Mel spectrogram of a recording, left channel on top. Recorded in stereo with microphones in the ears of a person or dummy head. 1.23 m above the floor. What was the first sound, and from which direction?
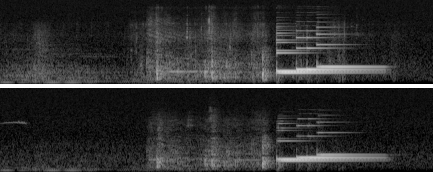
Footsteps, 45° left (ahead or behind).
